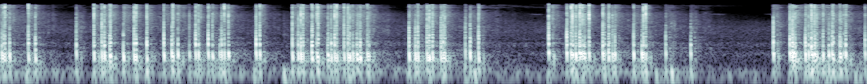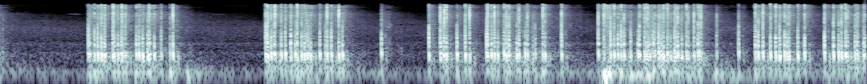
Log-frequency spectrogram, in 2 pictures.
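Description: Fireworks crackle and pop in rapid bursts overhead.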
